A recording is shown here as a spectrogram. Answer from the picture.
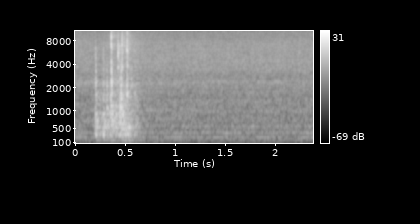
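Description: A short clatter of metal with a few sharp clicks, about a quarter second in, as a Model T piston and connecting rod are freed from a bench vise and picked up. A steady low hum runs underneath.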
